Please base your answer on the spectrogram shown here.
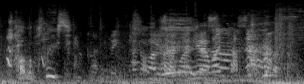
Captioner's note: girls sobbing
